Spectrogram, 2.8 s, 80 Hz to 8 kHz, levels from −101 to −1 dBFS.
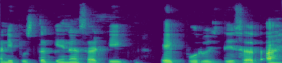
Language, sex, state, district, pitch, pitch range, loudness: Marathi, male, Maharashtra, Pune, 110 Hz, 105-115 Hz, -27 LUFS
